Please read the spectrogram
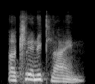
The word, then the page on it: aclinic line: Indian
